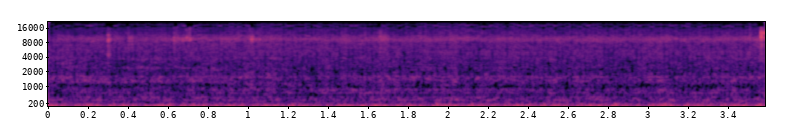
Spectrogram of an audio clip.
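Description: A Jaguar 4.0 V8 engine runs just after a valve lifter and shim replacement, a steady low rumble with slight pulsing throughout, heard close and at moderate volume.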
